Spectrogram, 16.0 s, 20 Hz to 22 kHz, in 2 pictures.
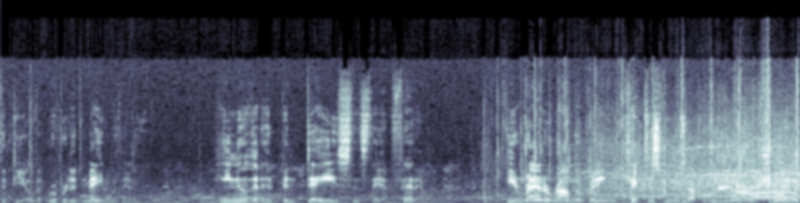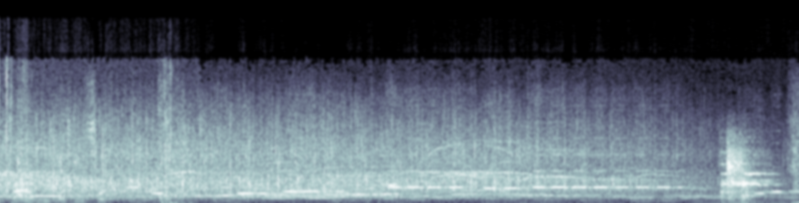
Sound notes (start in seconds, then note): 10.0 crowd cheering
